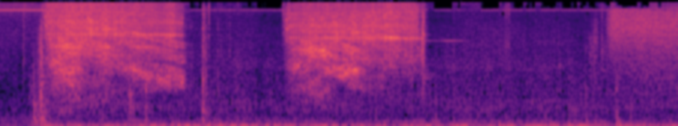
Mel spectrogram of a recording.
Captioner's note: mechanical buzzing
